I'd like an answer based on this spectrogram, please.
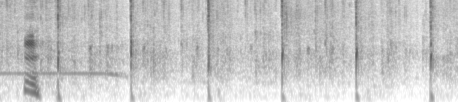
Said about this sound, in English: High Ridge family, would you give them a big warm round of applause and tell them, we wish you were here.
